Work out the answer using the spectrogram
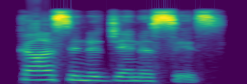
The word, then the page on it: carcinogenesis: Indian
